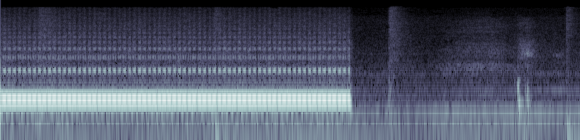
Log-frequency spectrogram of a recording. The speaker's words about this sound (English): Suddenly, the phone rang.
